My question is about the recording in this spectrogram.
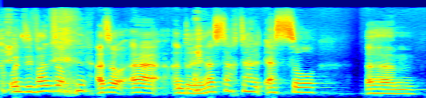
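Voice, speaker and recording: Hesitant podcast host with a mellow voice. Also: mid-range voice, unhurried. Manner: hesitant, many fillers, restarts sentences. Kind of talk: casual conversation. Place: recorded in Stockholm.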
